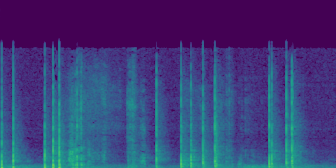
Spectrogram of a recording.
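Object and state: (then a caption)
Cardboard label tapped and scratched with nails. Long nails tap and scratch a small, flat, thin yellow printed cardboard label held in one hand. About twelve short, sharp clicks come in uneven bursts, with soft scratchy rustling between them.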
